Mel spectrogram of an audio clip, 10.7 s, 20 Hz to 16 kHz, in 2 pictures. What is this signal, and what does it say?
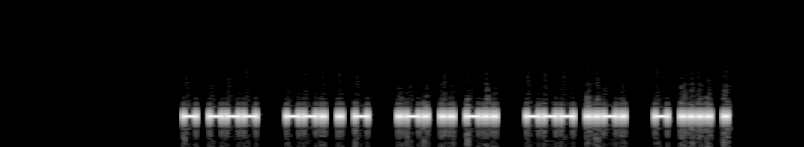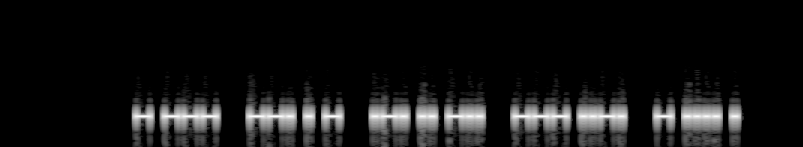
Morse code, heard as a keyed tone, about 37 wpm, 700 Hz. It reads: TO GET RID OF THE TO GET RID OF THE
